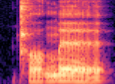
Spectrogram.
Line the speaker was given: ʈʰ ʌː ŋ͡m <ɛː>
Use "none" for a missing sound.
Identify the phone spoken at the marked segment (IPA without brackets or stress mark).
ɛː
